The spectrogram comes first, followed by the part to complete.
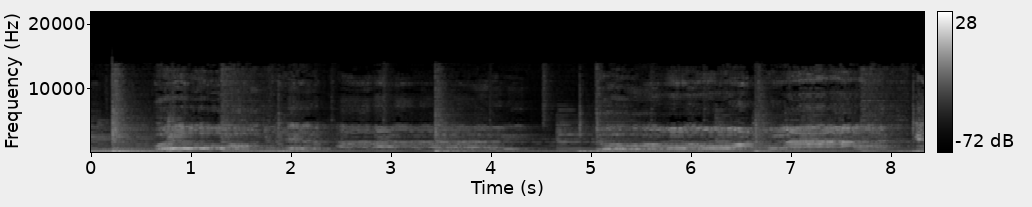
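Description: A young woman singing live into a handheld microphone, holding long notes and sliding between them over a sustained low backing, with a short breath about halfway through.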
